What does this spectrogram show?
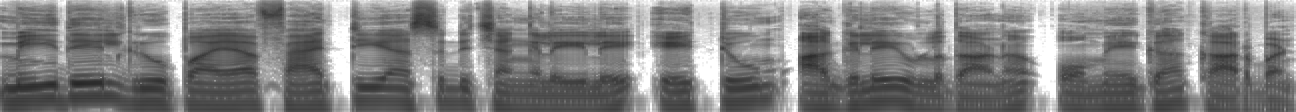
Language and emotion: Malayalam, neutral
